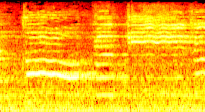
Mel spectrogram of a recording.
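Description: Music with a high melody line of held notes that slide between pitches.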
